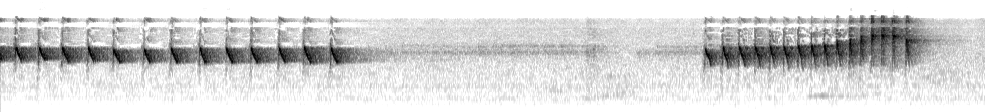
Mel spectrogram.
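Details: Master recording of a kapas tembak bulbul for tutoring other songbirds: a steady run of crisp chirps about three a second, a quiet gap, then a fast trill that speeds up and climbs in pitch before stopping.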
